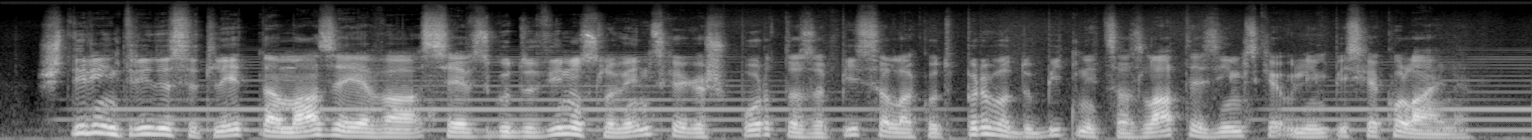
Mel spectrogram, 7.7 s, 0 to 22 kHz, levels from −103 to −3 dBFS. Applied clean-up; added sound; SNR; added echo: none; Wind instrument, woodwind instrument; 15 dB; none.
